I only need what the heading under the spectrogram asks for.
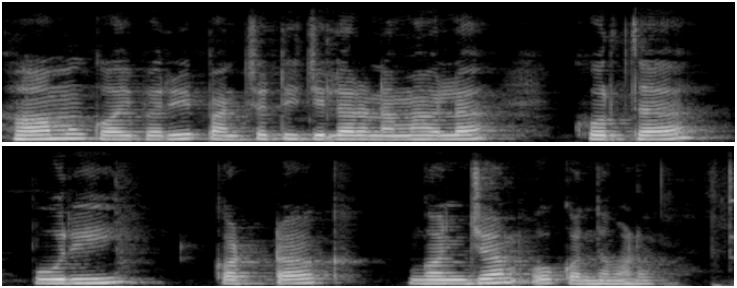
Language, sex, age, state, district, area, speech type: Odia, female, 60+, Odisha, Nayagarh, rural, spontaneous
